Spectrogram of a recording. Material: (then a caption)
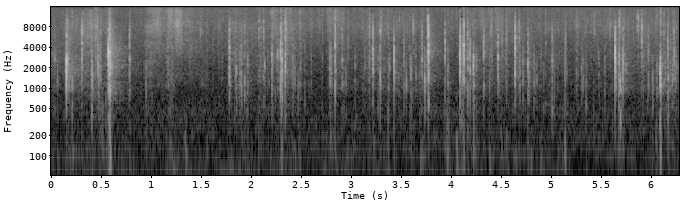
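Paper. A small, water-wrinkled paper recipe booklet is held in both hands while its cover and pages are crinkled and flexed with long nails. The result is a steady run of dry, crackly crinkling with quick, bright snaps that die away almost instantly. A few louder crunches stand out.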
